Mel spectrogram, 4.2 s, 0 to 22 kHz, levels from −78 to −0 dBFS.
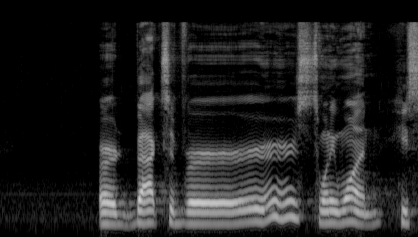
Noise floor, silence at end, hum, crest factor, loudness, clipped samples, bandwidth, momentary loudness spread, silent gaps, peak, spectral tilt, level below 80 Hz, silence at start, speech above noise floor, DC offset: -62 dBFS; 0 s; none; 18 dB; -25 LUFS; under 0.1%; 16 kHz; 6 LU; none; -8 dBFS; -3 dB/octave; -80 dBFS; 1 s; 37 dB; under 0.1%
